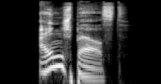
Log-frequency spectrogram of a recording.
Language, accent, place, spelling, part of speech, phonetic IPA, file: German, Germany, Berlin, einsperrst, verb, [ˈaɪ̯nˌʃpɛʁst], De-einsperrst.ogg
- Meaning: second-person singular dependent present of einsperren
